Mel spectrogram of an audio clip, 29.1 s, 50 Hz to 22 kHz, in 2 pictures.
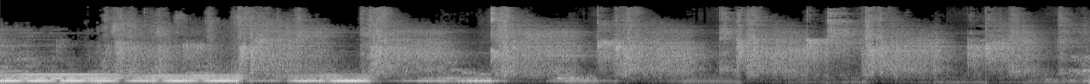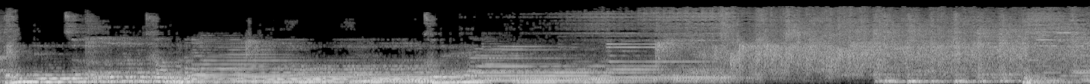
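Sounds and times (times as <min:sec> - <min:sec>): live band playing chords: 0:00.0 - 0:09.6, 0:21.0 - 0:29.0.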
